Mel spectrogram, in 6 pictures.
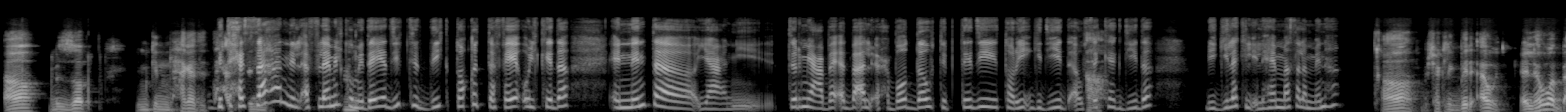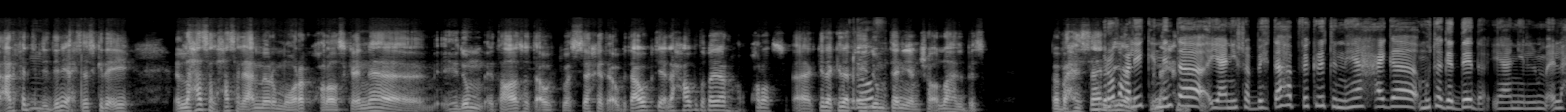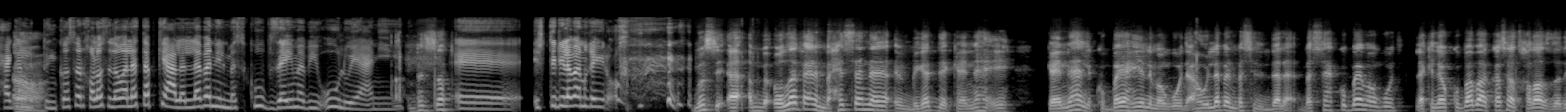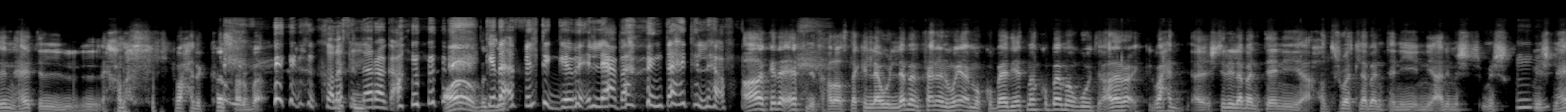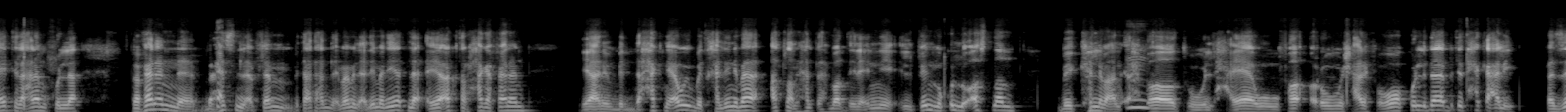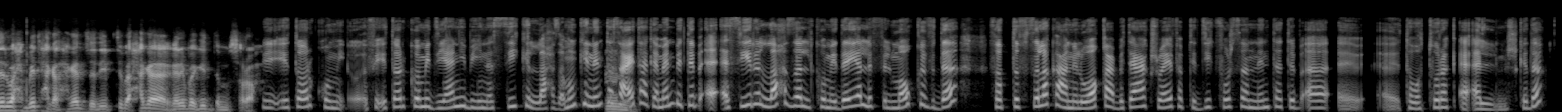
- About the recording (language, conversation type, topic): Arabic, podcast, إيه اللي بيحفّزك تكمّل لما تحس بالإحباط؟
- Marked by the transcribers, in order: tapping; other background noise; laugh; laugh; laughing while speaking: "خلاص اللا راجعة، كده قفِّلت الج اللعبة، انتهت اللعبة"; laughing while speaking: "خلاص، الواحد اتكسر بقى"; laughing while speaking: "بيتكلم"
